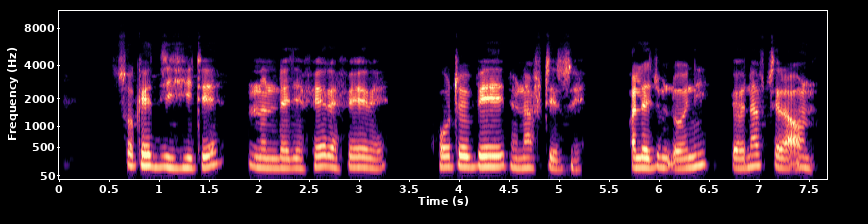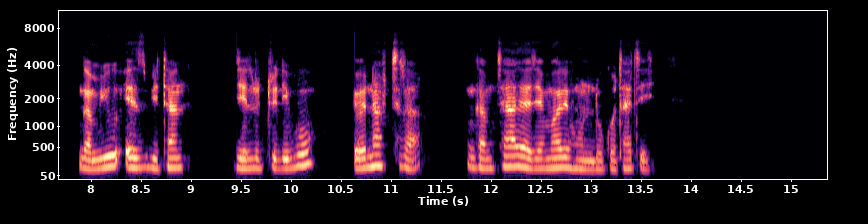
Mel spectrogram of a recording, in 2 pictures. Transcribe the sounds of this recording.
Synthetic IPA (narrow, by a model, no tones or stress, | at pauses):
sɔked͡ʒiɦitɛ | nɔndɛd͡ʒɛfɛɾɛfɛɾɛ | kʰɔtɔbɛnɔnaftiɾdɛ | waled͡ʒumɗoniɓɛɔnaftiɾa̰ʔɔn | ŋɡamjuʔɛs̬bitan | d͡ʒelutːuɗibɔ | ɓɛɔnaftiɾa | ŋɡamt͡ʃaːd͡ʒad͡ʒɛmaɾiɦundukɔtati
